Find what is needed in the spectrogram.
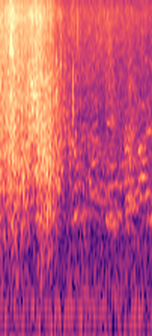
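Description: Wind buffeting the microphone with a low, uneven rumble, over a steady wash of sea at the shore.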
